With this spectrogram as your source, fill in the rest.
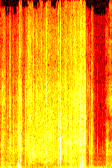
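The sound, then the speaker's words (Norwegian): Crisp crinkling and rustling of ordinary paper wrapping being pulled open around a packed lunch, with a quick run of sharp crackles and tearing sounds and no talking. “Og så åpner jeg opp den gode nissen. Høres det ut som en nisse? høres veldig ut som en niste.”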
